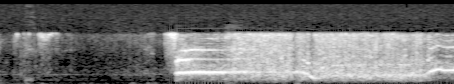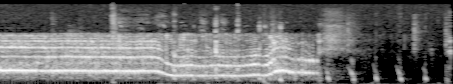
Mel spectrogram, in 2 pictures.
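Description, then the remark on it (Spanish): A voice imitates a blender with a loud, steady buzzing drone lasting about six seconds. Its pitch jumps up partway through, then drops lower before cutting off abruptly. “muéstranos tu licuadora.”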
